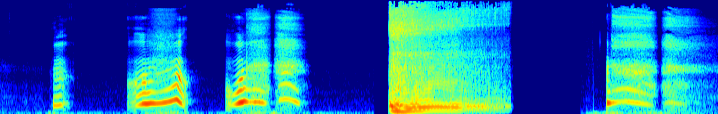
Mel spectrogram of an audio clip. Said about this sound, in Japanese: 出ちゃった。とんでもないガスの量のおなら。お部屋の中の空気が全部私のおならで満たされちゃいそうなガスの量。こんなおなら久しぶり。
